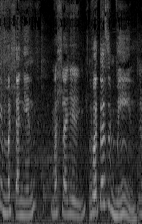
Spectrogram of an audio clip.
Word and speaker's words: Mahlanyeng: Mahlanyeng.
